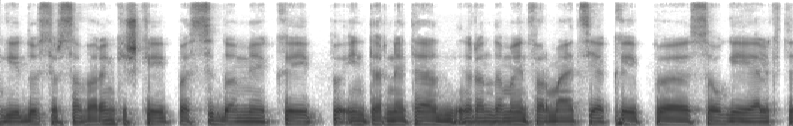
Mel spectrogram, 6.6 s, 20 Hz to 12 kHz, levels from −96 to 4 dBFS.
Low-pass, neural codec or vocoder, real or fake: 10.8 kHz; none; real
